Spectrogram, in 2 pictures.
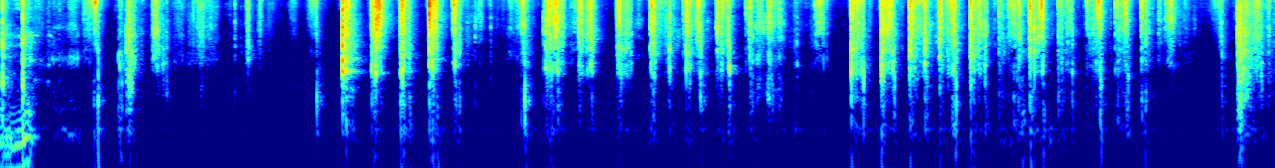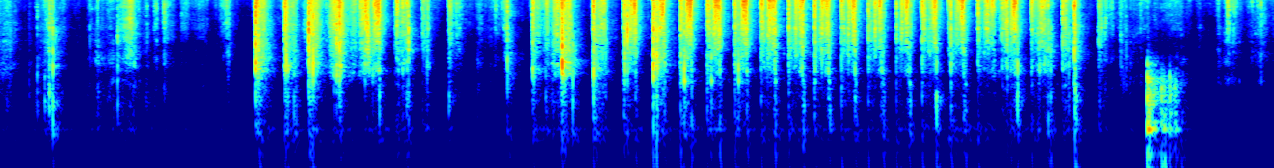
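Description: Tarot cards shuffled by hand in repeated bursts of rapid riffling flutters, close and crisp, with brief pauses between runs and a soft spoken voice around them.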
